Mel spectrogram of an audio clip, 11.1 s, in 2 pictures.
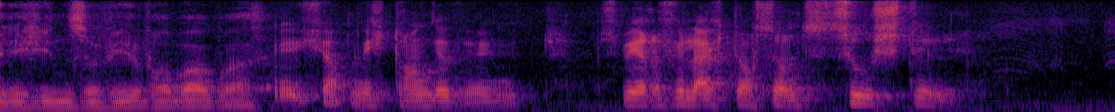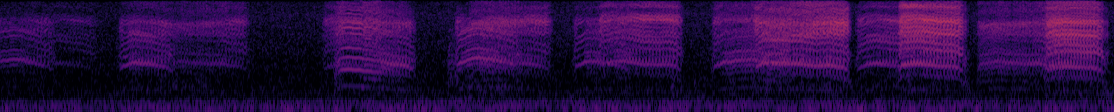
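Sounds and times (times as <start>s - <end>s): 
speech: 0.0s - 4.9s
ravens cawing: 4.8s - 11.1s.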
